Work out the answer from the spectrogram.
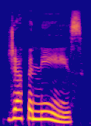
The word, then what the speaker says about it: Japanese: second syllable location require third syllable Corporation Japanese page 39 pronunciation B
